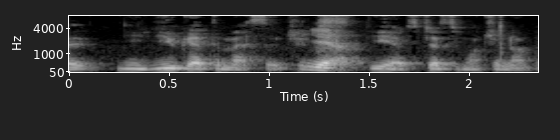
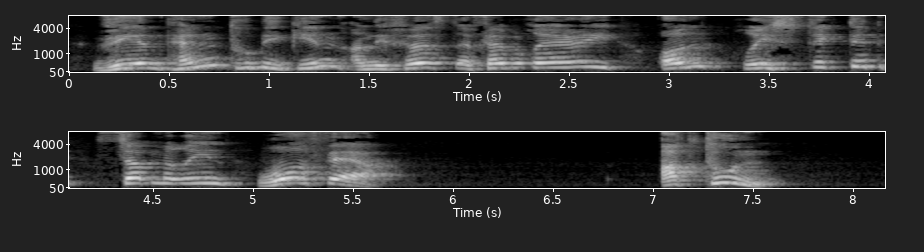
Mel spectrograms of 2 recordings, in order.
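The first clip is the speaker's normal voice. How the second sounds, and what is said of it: Weak put-on German accent. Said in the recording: “Should I do this in a German accent? ... If it's anything like your other accents, it won't help ... It'll sound remarkably like every other accent I've ever done.”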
